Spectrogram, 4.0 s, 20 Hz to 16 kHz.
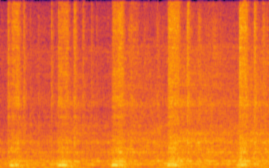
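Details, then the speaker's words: Tuned Herkules Prior K50 moped, 50S engine, 5-speed, original displacement, aluminium head, 17 mm carburettor, raised from 4.5 to 7.6 hp: five sharp revs climb cleanly and drop back to a steady idle, running best above 6000 rpm; clean throttle response. "A partir de 6000 tr/min, il tourne vraiment bien."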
